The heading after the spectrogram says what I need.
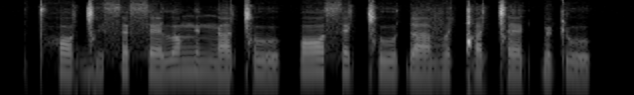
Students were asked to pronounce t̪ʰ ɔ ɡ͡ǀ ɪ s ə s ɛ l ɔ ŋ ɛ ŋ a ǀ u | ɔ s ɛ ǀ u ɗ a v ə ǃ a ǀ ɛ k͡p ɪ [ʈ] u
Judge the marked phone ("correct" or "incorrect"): correct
